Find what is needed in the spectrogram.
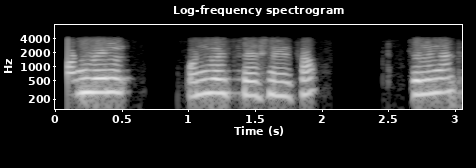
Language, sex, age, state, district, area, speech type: Tamil, female, 30-45, Tamil Nadu, Madurai, rural, conversation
